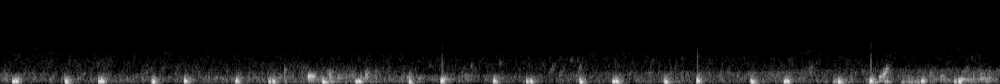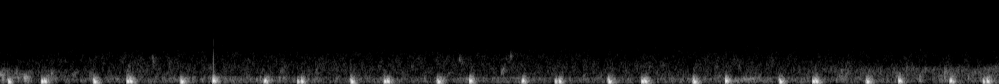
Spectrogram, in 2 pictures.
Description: 💛 Mettez-vous de bonne humeur et régénérez vous en écoutant son battement de cœur calme. 💛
